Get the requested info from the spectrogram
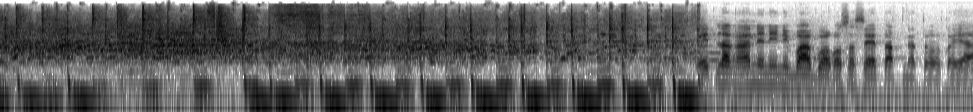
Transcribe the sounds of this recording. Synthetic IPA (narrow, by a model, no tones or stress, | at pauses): ɛt̪lɐŋanːɐninɪbaːɡoɐko̞sɐsɛt̪ʔɐp̚nɐt̪o̞kɐja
